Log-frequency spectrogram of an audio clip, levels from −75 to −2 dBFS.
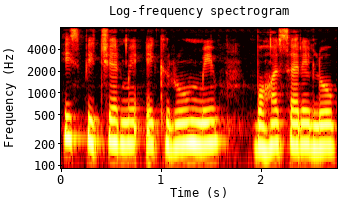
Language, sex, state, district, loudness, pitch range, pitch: Hindi, female, Chhattisgarh, Raipur, -14 LUFS, 190-205 Hz, 195 Hz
